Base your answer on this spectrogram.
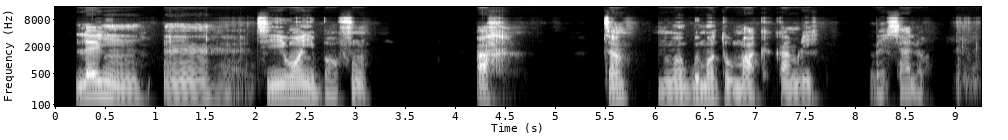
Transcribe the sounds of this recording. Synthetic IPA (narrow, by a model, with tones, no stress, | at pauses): lɛ˦j̃ĩ˦˨ɛ˨ | tʰi˨˦w̃ɔ̃˦j̃ĩ˦˨bã˨fũ˦ | a˦˨ | tã˦ | nũ˨wɔ̃˧˦ɡ͡be˦mɔ̃˦to˦˨ma˦˨kka˦m˦ɾi˦˨ | ɾɛ˨ʃa˧˦lɔ˨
